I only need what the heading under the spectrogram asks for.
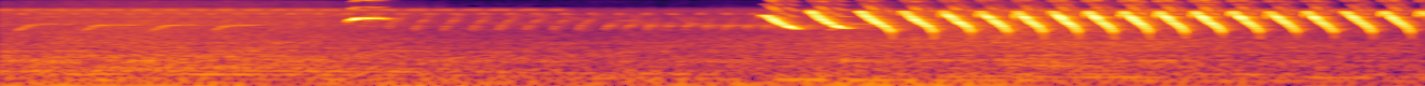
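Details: Belgian canary, soft high notes and one sharp whistle at first, then a loud steady series of rapid descending whistled notes.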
